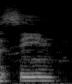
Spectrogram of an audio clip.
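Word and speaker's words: scene: अगर मैं बात करूं इसके अलावा भी हमारे पास वर्ड्स हो सकते हैं जैसे सीन, तो सीन में भी हमारा सी लेटर जो है वो साइलेंट है।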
